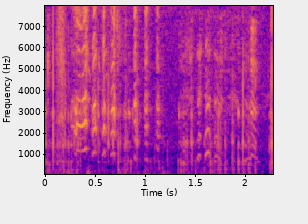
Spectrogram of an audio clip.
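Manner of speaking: shrieking laugh up high; high squealing laugh. Real, not acted. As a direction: let the laugh fly up high. Cracking up after Star Trek bit.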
